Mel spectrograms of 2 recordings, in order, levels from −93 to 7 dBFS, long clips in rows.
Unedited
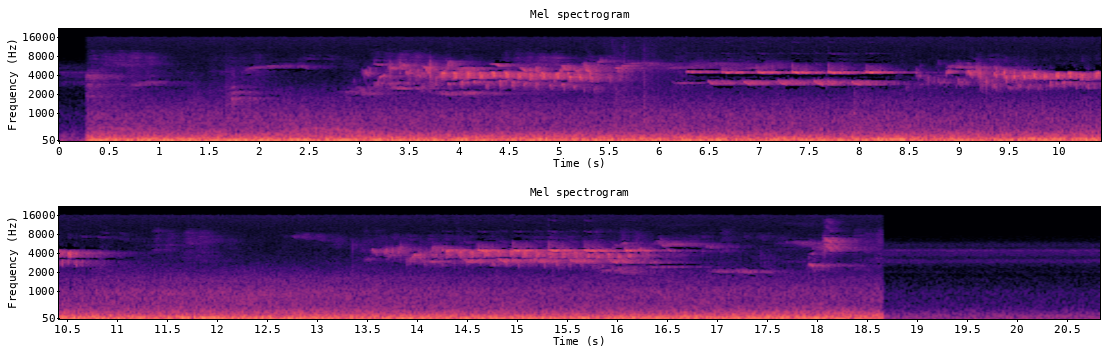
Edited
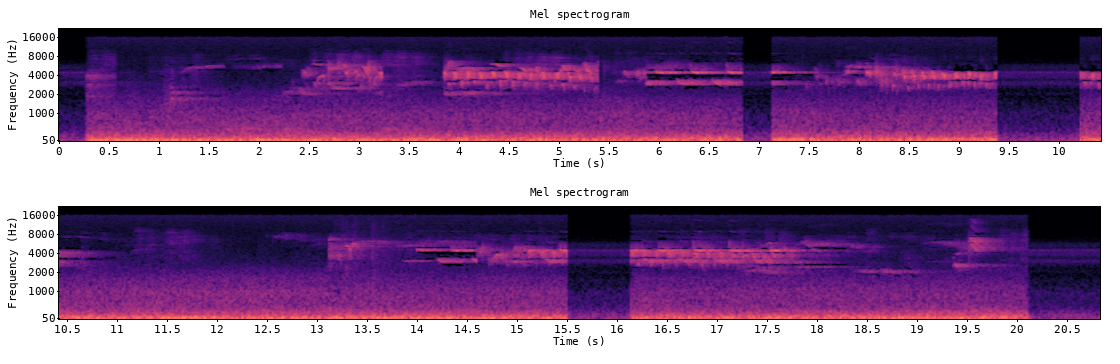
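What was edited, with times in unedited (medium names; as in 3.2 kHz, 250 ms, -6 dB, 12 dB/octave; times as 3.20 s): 0.56–1.17 s: move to 3.83 s
2.25–2.83 s: reverse
5.39–6.87 s: swap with 13.29–13.76 s
7.83–8.12 s: room tone
10.38 s: insert room tone 0.82 s
14.67 s: insert room tone 0.63 s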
